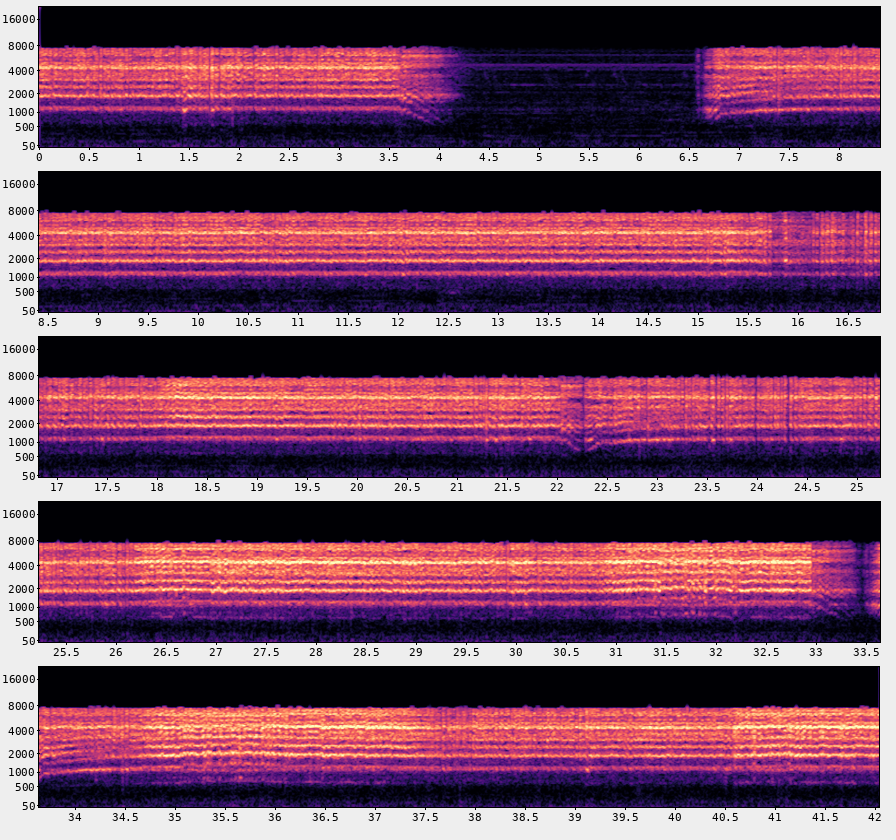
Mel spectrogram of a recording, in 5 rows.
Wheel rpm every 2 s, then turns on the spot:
160, 120, 0, 100, 160, 160, 160, 160, 160, 160, 150, 140, 160, 160, 160, 160, 110, 150, 160, 160, 160.
none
